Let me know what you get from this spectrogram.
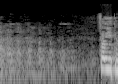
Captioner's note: laughter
